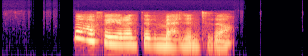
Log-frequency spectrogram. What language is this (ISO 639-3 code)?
kab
